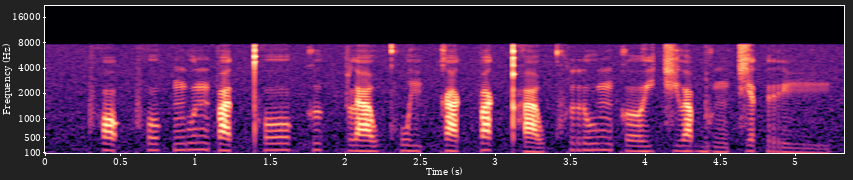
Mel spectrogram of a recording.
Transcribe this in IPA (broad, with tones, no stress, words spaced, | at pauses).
pʰɔ˦˥ʔpʰo˦˥k̚ŋu˥˩npa˦˥t̚ pʰoː˥˩ kɯ˥˩k̚pla˧w kʰwi˦˥ʔka˥˩k̚ pa˥˩k̚pʰa˩˦wkʰruː˥˩m kɤː˦˥jt͡ɕɯ˦˥a̯bɯ˨˩ŋ t͡ɕa˥˩t̚riː˨˩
